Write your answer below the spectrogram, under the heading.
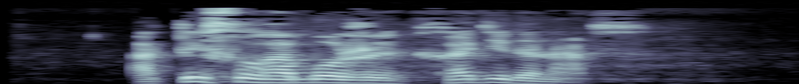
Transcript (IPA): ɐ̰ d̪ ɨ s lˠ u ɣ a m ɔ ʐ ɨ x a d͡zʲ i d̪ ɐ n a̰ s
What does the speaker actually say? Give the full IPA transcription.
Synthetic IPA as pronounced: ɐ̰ t̪ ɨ s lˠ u ɣ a b ɔ ʐ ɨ x a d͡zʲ i d̪ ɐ n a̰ s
